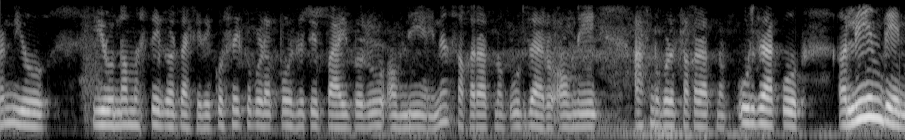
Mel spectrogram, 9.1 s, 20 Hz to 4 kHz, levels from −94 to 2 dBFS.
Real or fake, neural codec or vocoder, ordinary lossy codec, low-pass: fake; vocoder, 44.1 kHz, 80 mel bands, Vocos; none; 3.6 kHz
